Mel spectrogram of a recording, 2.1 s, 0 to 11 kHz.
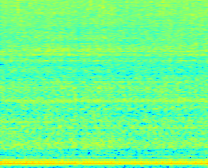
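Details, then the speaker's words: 1998 Eclipse GST idling after fitting FIC 650cc injectors and ECUflash base tune, engine not yet at temperature: smooth, even idle with steady low hum, no misses, knocks or surging. Normal idle. "that's good cars idling fun it's not cold right now though we should just wait for the temperature"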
